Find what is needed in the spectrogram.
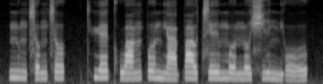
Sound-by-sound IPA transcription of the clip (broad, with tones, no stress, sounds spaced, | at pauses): n̪ ʊ˥˩ ŋ s ɤ˧˥ ŋ s ɤ˥ | t̪ʰ ɥ ɛ˥ kʰ w ɑ˧˥ ŋ p ɤ˥ n̪ j ä˨˩ p ɑ˥ ʊ̯ t͡s e˥ ɪ̯ m ɤ˥˧ n̪ ɤ˥˩ ɕ i˥ n̪ j o˨˩˦ ʊ̯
